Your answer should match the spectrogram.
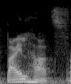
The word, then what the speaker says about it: Beilharz: Yeah, how do you pronounce it? – In German? – Yes. – Beilharz. – Oh, Beilharz. – Nobody gets it right, even in Germany, so that's okay.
